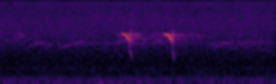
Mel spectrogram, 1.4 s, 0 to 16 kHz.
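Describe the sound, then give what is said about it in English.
A male wild bird, the one singing earlier, gives two short, high chirping calls in quick succession to other wild birds down the hollow at about 8:07, fairly faint over a steady low hum, with no one speaking. “It's 8:07 now, and the wild bird male that was singing before is also calling now. to some other wild birds down the hollow.”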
